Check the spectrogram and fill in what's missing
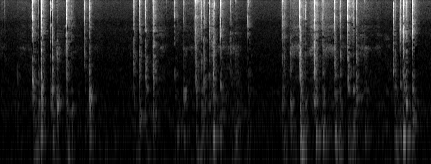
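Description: Fingers type on a computer keyboard in quick bursts of clicking keystrokes, separated by short pauses, close and clear with no talk.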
